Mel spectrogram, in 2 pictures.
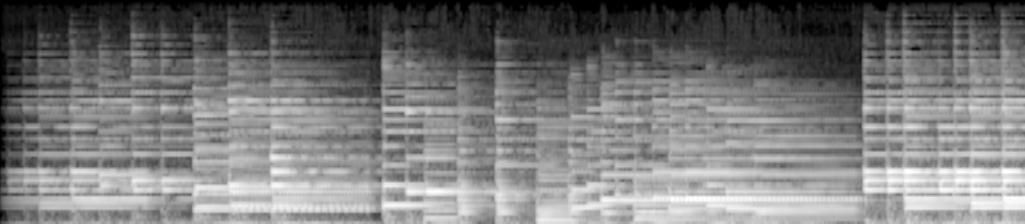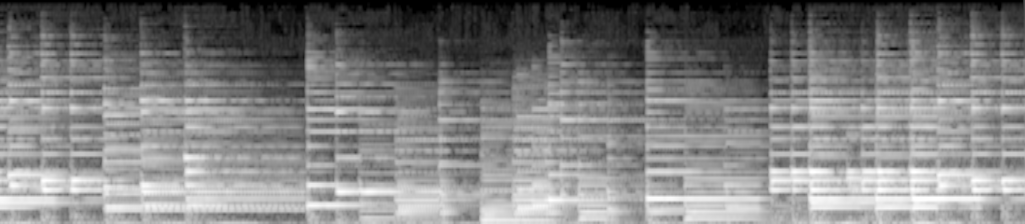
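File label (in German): kettenbrückenwalzer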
